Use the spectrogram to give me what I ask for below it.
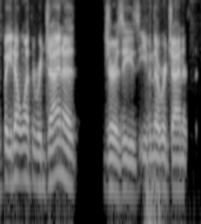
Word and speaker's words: Regina: People coming and going, oh, Regina, and I'd say no, Regina. It rhymes with fun.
